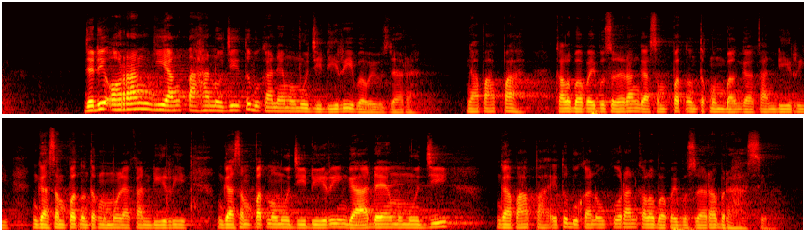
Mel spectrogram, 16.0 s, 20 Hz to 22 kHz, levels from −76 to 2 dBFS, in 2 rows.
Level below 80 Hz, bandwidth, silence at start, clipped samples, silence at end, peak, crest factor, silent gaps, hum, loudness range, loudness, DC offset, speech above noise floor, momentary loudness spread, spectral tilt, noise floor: -48 dBFS; 15.5 kHz; 0 s; under 0.1%; 0.25 s; -6 dBFS; 20 dB; none; none; 4 LU; -25 LUFS; under 0.1%; 36 dB; 11 LU; -6 dB/octave; -61 dBFS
